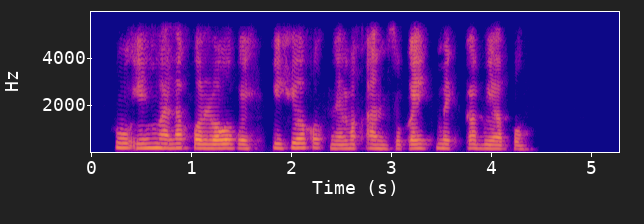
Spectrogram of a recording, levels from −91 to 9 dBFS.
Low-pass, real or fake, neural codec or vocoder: 5.4 kHz; fake; codec, 16 kHz, 2 kbps, FreqCodec, smaller model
